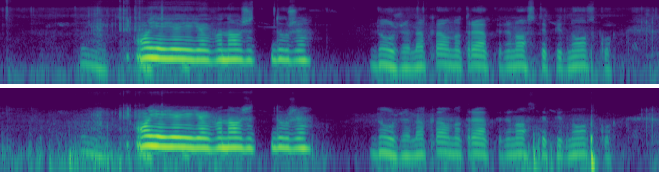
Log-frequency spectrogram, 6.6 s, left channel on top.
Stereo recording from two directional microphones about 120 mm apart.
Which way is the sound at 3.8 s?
40° left (ahead or behind).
